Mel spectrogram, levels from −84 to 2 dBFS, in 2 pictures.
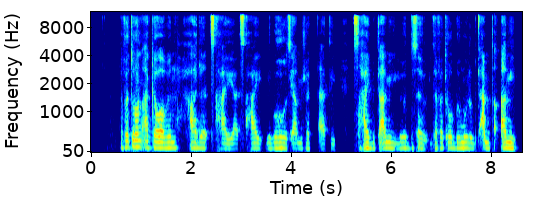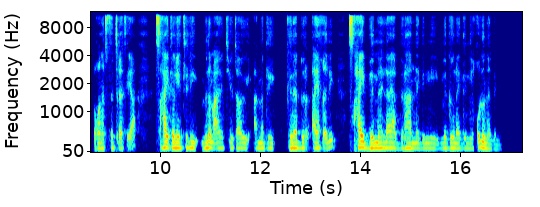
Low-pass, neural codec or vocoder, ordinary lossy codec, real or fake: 10.8 kHz; codec, 24 kHz, 3 kbps, HILCodec; AAC, 48 kbps; fake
